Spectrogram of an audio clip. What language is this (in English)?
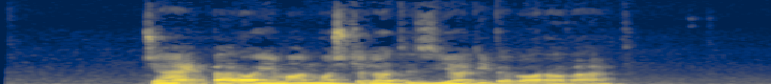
Persian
